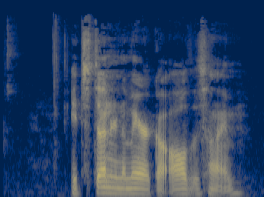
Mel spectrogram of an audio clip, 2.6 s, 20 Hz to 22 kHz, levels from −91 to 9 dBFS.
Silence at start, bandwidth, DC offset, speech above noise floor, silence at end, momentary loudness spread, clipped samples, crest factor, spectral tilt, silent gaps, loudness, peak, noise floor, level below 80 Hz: 0.55 s; 16 kHz; under 0.1%; 35 dB; 0.25 s; 11 LU; under 0.1%; 22 dB; -3 dB/octave; none; -23 LUFS; -2 dBFS; -58 dBFS; -62 dBFS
